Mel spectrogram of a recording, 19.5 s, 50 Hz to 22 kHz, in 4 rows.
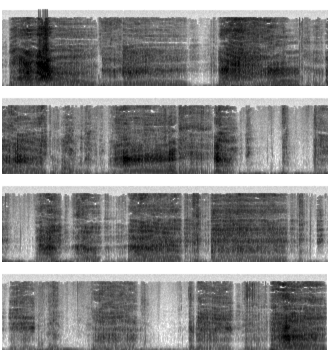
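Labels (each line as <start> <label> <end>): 0.0 A dog growls loudly with occasional short pauses. 19.5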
